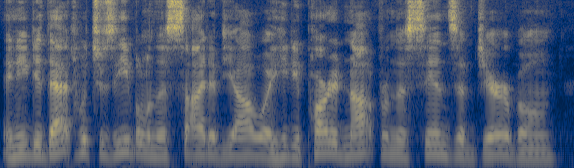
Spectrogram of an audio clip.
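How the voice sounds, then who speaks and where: A man with a creaky, gravelly voice reads the Bible aloud in a deliberate, solemn way, phrase by phrase. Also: mid-range voice, a little mellow. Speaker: Bible reader. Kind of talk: scripture reading aloud.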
